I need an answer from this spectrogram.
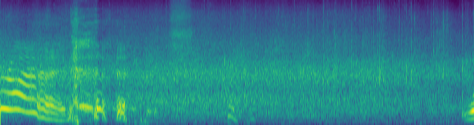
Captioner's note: chuckles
